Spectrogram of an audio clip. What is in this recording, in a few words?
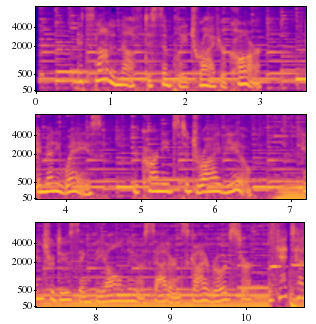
commercial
